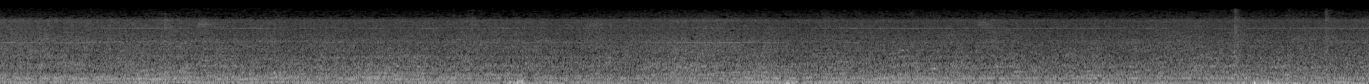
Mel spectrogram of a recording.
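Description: A machine hums steadily nearby.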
